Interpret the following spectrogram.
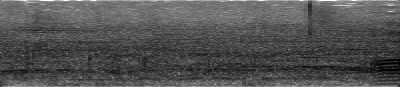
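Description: Steady gymnasium background noise during a basketball game: a general murmur of players and spectators echoing in a large hall. A man's voice begins speaking near the end.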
